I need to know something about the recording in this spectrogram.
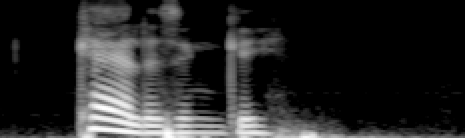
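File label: "Lesingey Round", Cornish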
